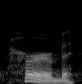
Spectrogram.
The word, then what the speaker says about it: herb: Like when Americans say herb, they elide the H.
